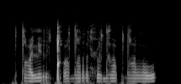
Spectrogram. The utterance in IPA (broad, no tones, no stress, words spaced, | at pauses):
tˤɤlʲər ǃʼɤdˤərħu dɤpdˤe lˠu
